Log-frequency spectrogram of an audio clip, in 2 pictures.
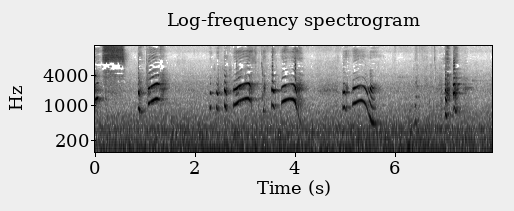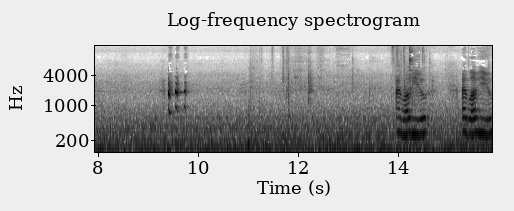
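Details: Winter, a female red fox born on a fur farm, where she spent her first five months, and rescued in November 2019, still learning to trust; a run of short, high, rising-and-falling whining chirps, then quiet, then two buzzy calls indoors.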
